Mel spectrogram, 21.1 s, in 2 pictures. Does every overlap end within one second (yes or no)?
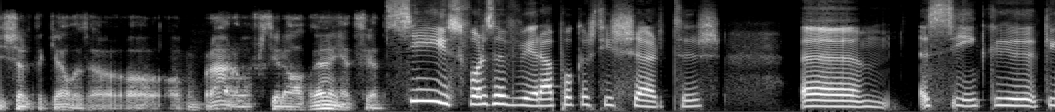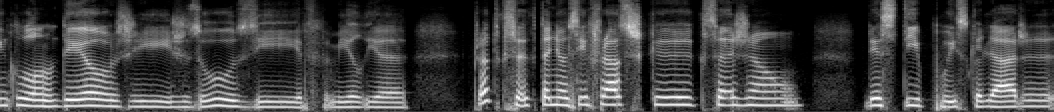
yes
